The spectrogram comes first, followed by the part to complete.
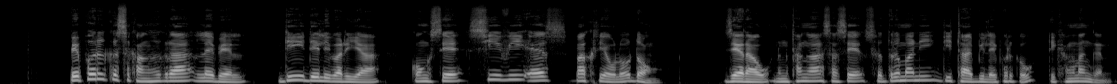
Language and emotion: Bodo, neutral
